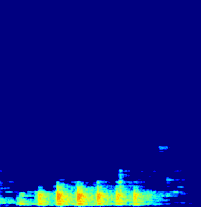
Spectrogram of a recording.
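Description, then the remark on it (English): A quick series of about six firm knocks on a room door, evenly spaced, then silence. No one speaks. “Well, there's no answer. Knock again”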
